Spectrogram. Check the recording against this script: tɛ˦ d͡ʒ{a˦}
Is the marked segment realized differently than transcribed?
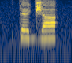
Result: no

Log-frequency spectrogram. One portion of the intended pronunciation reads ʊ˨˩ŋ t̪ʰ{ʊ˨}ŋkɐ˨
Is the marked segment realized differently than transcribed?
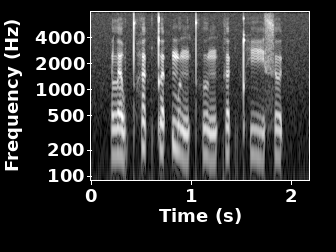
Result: yes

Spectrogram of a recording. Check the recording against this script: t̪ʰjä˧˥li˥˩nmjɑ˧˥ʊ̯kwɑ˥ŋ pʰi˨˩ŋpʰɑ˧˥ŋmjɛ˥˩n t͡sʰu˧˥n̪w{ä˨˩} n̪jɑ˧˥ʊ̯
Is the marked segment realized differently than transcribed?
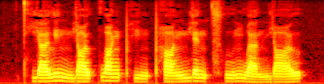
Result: no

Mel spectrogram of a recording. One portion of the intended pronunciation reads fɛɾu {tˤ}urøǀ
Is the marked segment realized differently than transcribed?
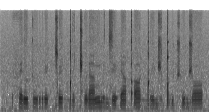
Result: yes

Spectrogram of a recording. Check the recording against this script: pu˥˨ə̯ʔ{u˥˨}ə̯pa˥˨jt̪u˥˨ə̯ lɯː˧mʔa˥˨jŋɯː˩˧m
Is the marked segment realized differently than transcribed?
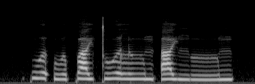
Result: yes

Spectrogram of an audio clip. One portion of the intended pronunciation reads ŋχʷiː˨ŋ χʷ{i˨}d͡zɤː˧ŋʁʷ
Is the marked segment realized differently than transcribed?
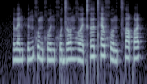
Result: yes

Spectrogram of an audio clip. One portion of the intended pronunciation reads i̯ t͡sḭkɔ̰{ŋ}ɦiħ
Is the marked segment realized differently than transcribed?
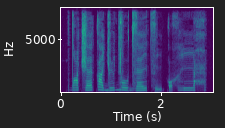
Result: yes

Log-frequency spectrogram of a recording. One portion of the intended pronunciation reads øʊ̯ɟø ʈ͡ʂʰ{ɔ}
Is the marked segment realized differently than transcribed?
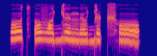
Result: yes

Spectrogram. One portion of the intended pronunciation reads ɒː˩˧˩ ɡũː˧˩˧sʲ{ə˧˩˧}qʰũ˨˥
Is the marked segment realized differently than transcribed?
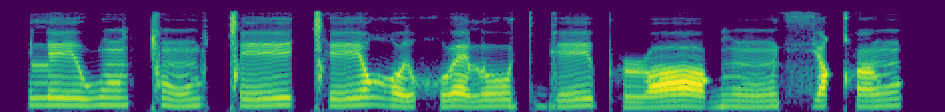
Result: yes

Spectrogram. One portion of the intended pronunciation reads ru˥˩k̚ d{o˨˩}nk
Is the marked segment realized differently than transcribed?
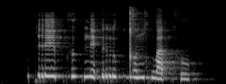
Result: yes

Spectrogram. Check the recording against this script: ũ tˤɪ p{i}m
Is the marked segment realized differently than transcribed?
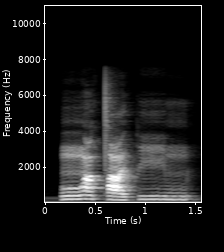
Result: no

